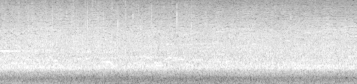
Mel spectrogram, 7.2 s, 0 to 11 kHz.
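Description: A dense stadium crowd roars steadily at Arrowhead Stadium in a PS4 football video game, a broad continuous wash of cheering and applause-like noise with no distinct breaks, loud and enveloping throughout.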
